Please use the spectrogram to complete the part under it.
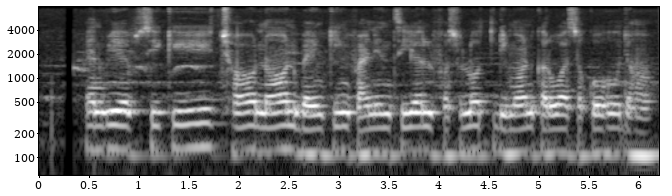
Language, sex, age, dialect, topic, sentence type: Magahi, male, 56-60, Northeastern/Surjapuri, banking, question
